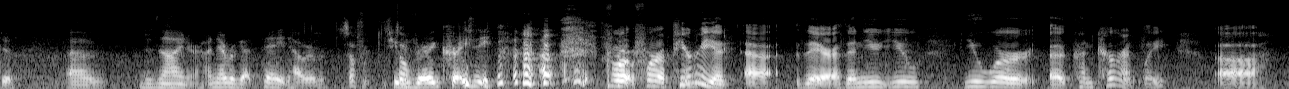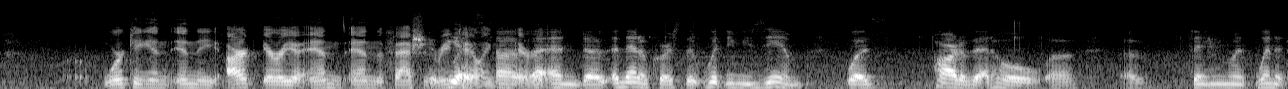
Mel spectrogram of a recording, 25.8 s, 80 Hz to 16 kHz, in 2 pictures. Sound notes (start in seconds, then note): 4.9 laughter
